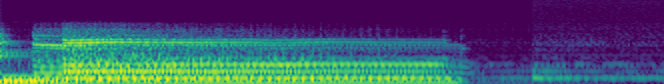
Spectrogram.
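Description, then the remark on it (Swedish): A sustained, harmonically rich synth or guitar tone with a gritty, degraded lo-fi effect as the effect's mix knob is turned up, loud and steady, then it drops off and a quieter filtered version continues briefly. “Och sen kan jag dra upp den här total eh, mixratten för den här lo-fi-funktionen.”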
